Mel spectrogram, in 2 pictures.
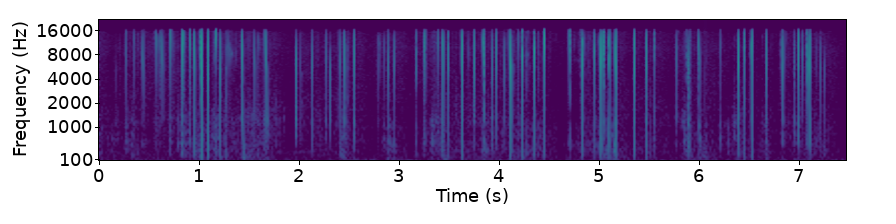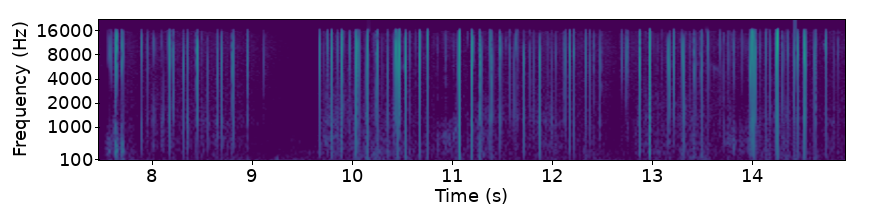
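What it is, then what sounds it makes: Felt pad scratched with a metal pick. A metal dental scaler hook scratches and picks at a small square beige felt pad placed on a lapel mic. The result is a dense, quiet stream of sharp, bright crackles and scratchy ticks with no low end, broken by brief pauses, the longest just before the ten-second mark.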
